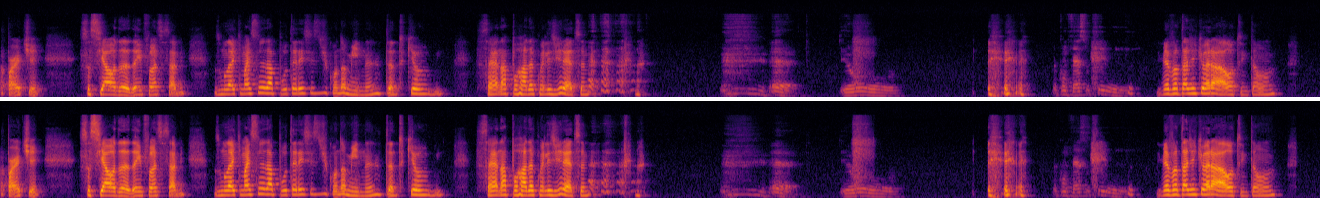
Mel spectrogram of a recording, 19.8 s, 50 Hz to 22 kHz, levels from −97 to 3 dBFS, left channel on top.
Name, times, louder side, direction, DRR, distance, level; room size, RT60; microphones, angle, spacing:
voice 1, 0.0-6.6 7.2-8.8 9.5-9.6 12.8-12.9 14.8-15.4 16.4-16.5 17.3-19.1, right 3 dB, 70° right, 0.7 m, -24 dB
voice 2, 8.8-9.7 10.8-11.9 12.6-13.5 15.0-15.2 15.8-17.0, left 2 dB, 40° left, 3.5 m, -43 dB
21.0 x 7.4 x 2.7 m
head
